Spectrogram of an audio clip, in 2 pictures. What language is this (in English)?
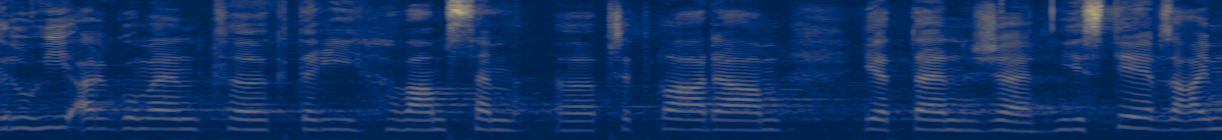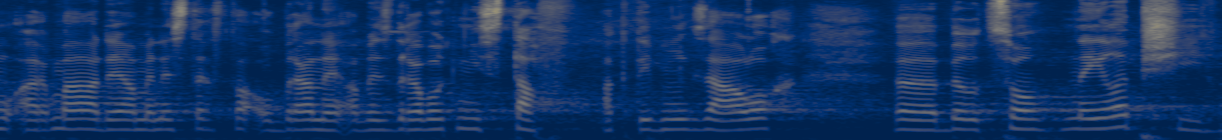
Czech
